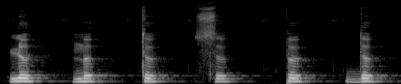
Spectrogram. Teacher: these are open sounds because nothing is after the sound of the vowel.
